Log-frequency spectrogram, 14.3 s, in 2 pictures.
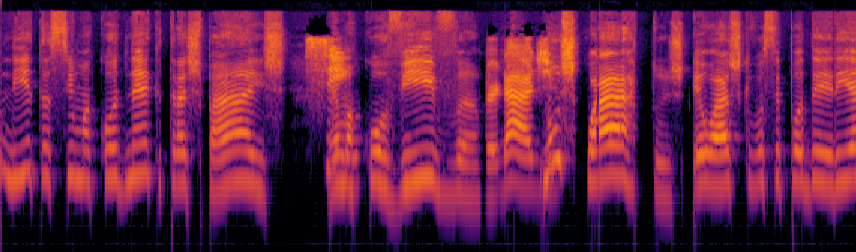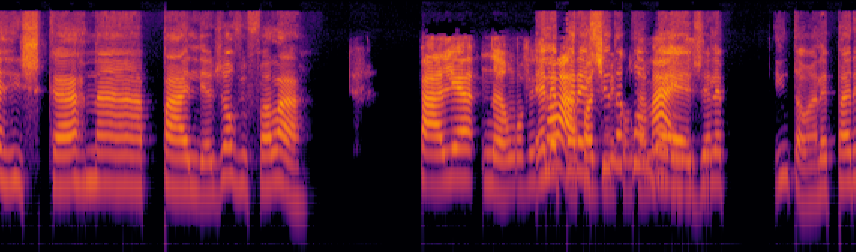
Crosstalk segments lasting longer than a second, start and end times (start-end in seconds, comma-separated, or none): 11.6-13.0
